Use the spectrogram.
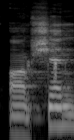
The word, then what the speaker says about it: Qin: Followed this massive confusion of the period of war in the states came the Qin Dynasty. It's spelled Qin.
